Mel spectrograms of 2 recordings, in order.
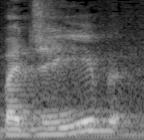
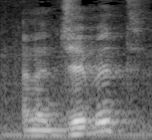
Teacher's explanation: the long vowel of ya has turned into a short vowel, which is kasra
